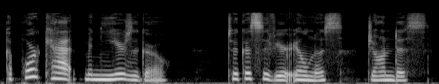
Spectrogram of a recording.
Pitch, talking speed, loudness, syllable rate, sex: 220 Hz, 135 wpm, -18 LUFS, 5.4 syllables/s, female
